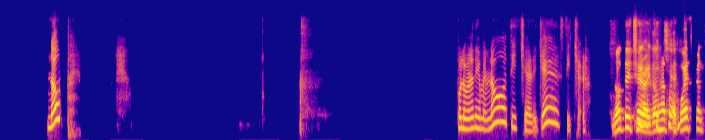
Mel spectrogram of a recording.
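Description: A young woman speaks with animation through an online call.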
